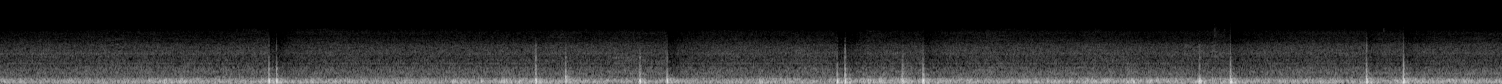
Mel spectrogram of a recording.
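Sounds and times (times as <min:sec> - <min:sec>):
wind rumble on microphone: 0:00.0 - 0:15.0
distant fireworks thumps: 0:02.6 - 0:03.0, 0:04.5 - 0:06.9, 0:07.6 - 0:09.4, 0:11.3 - 0:12.6, 0:13.6 - 0:14.3.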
